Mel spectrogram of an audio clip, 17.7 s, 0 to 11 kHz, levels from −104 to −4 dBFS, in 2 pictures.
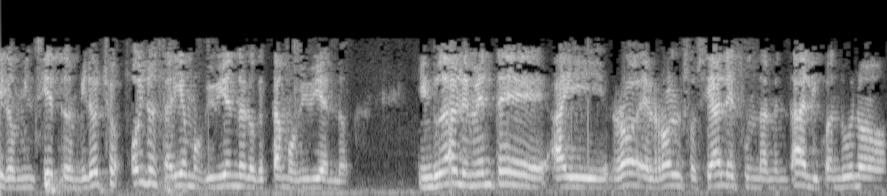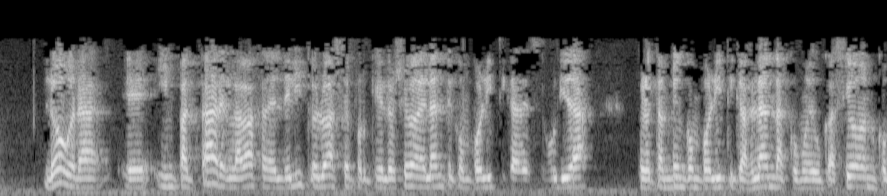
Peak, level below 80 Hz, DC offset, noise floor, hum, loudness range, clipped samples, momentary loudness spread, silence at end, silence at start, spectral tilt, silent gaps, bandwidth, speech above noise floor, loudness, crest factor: -2 dBFS; -48 dBFS; under 0.1%; -43 dBFS; none; 3 LU; under 0.1%; 7 LU; 0 s; 0 s; -9 dB/octave; none; 5.8 kHz; 23 dB; -20 LUFS; 18 dB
